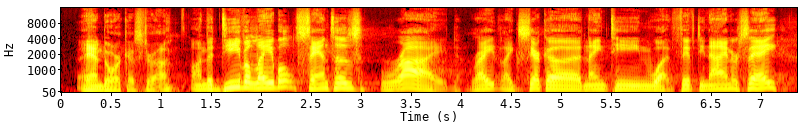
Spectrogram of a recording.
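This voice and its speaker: A man's high-pitched voice with lively intonation, in a very clean recording with a silent background. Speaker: radio host. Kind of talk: casual radio banter. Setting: studio. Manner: rambling, jokey, halting.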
